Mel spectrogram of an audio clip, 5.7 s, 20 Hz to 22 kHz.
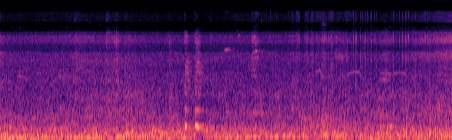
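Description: Diesel engine of a Mitsubishi Fuso 6x2 tanker truck running with a steady low rumble as the truck drives slowly past, with road traffic behind it.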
